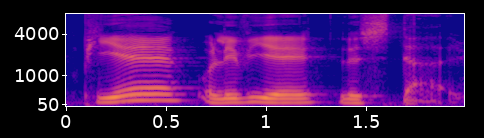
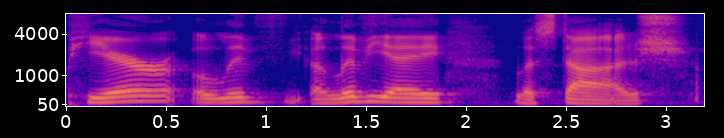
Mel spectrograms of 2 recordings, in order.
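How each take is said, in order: First: The name is said with a French accent. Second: The name is said with an English accent.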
